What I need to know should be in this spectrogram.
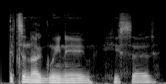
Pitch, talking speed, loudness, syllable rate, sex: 95 Hz, 215 wpm, -17 LUFS, 5.3 syllables/s, male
